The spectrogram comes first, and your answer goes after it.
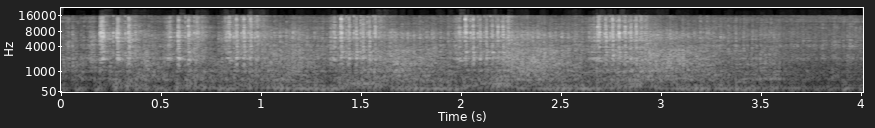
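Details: Honda Wave 125 (Wave R S) that stalled under a kilometre after starting, tested after repair: small single idles evenly and revs cleanly with no misfire or clatter, sounding healthy.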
